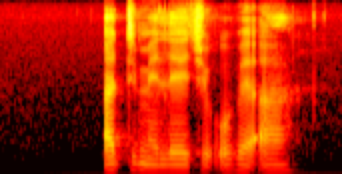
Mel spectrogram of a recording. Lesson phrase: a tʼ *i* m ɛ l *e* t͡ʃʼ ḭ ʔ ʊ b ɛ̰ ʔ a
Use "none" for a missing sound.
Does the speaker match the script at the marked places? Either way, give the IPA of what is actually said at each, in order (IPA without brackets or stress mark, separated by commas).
i, e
